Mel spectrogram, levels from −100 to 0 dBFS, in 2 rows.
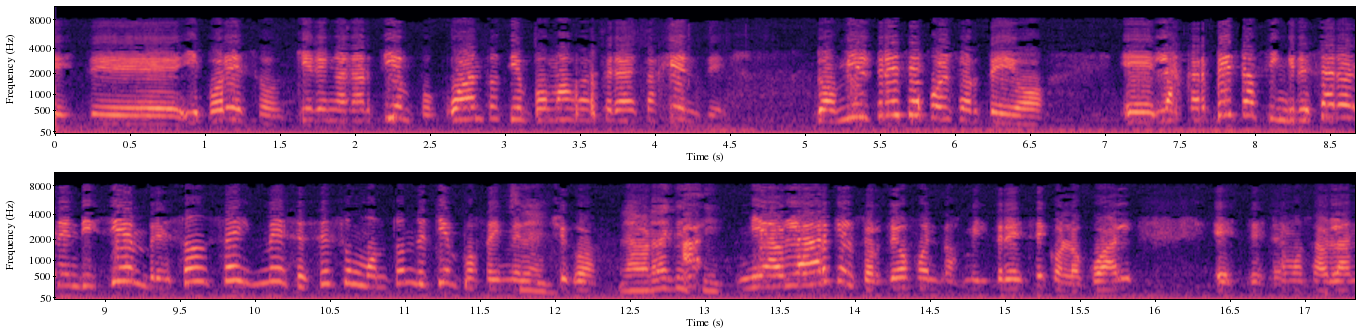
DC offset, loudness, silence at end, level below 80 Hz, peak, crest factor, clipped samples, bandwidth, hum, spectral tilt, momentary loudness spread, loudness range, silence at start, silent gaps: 0.5%; -28 LUFS; 0 s; -52 dBFS; -12 dBFS; 18 dB; under 0.1%; 8.8 kHz; none; -3.5 dB/octave; 9 LU; 4 LU; 0 s; none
